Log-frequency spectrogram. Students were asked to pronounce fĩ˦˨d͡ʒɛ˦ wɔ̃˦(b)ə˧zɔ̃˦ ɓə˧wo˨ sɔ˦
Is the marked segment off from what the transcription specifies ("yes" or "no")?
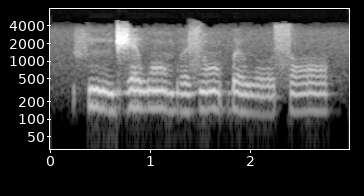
no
